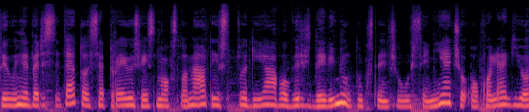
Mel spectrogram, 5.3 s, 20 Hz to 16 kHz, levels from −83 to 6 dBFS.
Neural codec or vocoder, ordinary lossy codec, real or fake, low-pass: codec, 44.1 kHz, 2.6 kbps, SNAC; AAC, 64 kbps; fake; 14.4 kHz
